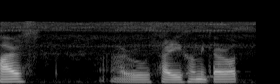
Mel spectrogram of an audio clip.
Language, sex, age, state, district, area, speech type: Assamese, male, 18-30, Assam, Lakhimpur, rural, spontaneous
